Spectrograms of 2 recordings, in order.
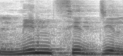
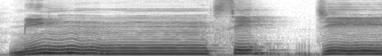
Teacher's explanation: নাকের মধ্যে নিয়ে গুনগুন আওয়াজে পড়তে হয় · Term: ইকফা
